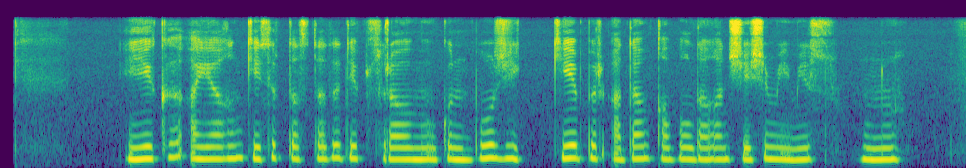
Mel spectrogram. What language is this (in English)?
Kazakh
